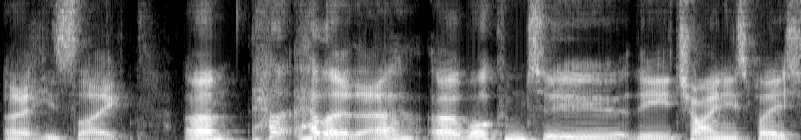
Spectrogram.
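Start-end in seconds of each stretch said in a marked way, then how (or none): 1.3-4.0 put-on British received pronunciation accent. Retelling the man who answered the Chinese restaurant's phone, imitating BBC received pronunciation. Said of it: "full on like B B C received pronunciation".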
